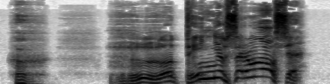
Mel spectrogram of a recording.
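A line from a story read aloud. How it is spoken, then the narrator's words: Almost shouting. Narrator (Russian): Он почти кричал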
